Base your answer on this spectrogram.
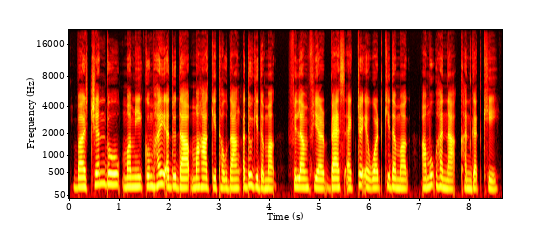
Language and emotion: Manipuri, neutral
